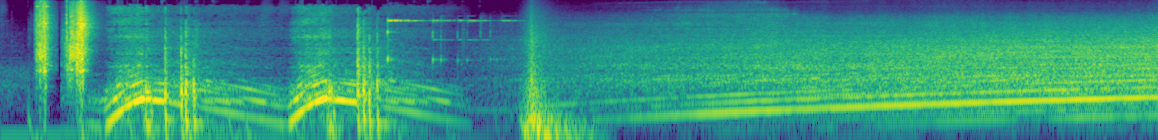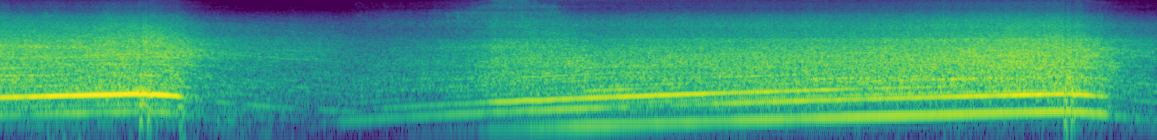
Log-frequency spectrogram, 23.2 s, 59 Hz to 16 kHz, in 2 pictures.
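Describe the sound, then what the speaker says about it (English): A Porsche 911 992 Carrera S convertible engine revs during baseline testing, opening with sharp blips and then two long climbing revs that rise and hold, loud and close, with a brief pause between. "we've done some baseline testing with Conor's 992 Carrera S convertible"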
